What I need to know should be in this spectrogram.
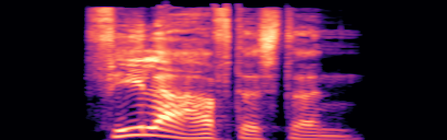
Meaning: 1. superlative degree of fehlerhaft 2. inflection of fehlerhaft: strong genitive masculine/neuter singular superlative degree
- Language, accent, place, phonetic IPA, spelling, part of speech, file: German, Germany, Berlin, [ˈfeːlɐhaftəstn̩], fehlerhaftesten, adjective, De-fehlerhaftesten.ogg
